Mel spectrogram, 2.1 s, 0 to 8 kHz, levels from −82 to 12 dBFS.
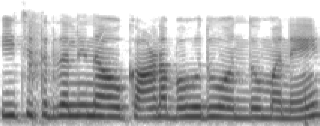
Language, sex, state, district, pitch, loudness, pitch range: Kannada, female, Karnataka, Mysore, 235 Hz, -15 LUFS, 215-255 Hz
